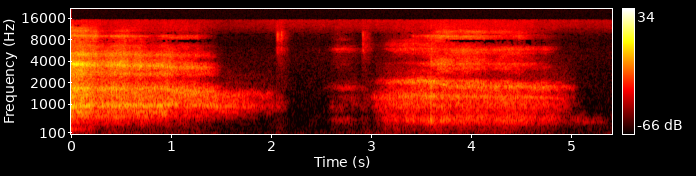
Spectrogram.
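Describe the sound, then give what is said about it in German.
A deep, loud breath in and out during a guided breathing exercise for childbirth: a long airy inhale, a brief quiet pause, then a long breathy exhale that fades away. “Gerne darfst du nochmal einen tiefen, lauteren Einatmer einatmen und wieder ausströmen lassen.”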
